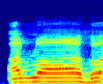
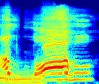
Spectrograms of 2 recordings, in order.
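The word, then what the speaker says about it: اللهُ: আল্লাহু আকবার হ্যাঁ, এখানে লামটাকে মোটা করব, আল্লাহু আল্লাহু আকবার।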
